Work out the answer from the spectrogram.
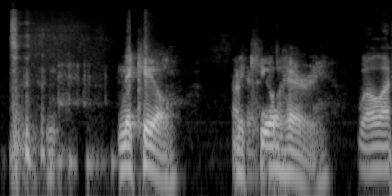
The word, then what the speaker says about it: N'Keal: How do I pronounce it? Nikhil.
